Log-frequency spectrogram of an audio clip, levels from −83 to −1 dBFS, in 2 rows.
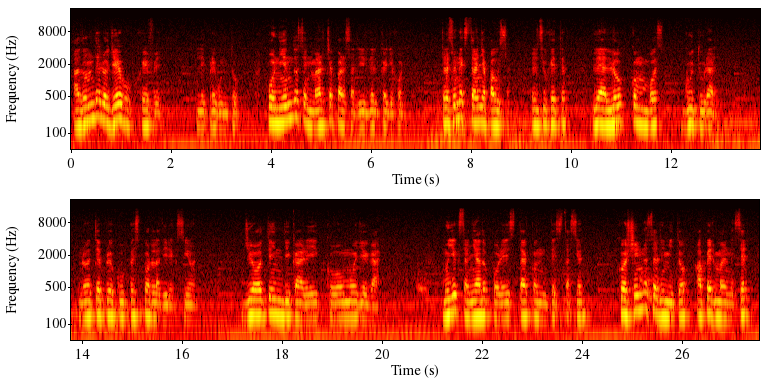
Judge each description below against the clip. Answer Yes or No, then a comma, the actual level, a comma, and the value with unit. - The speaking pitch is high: No, low, 130 Hz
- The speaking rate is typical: No, slow, 100 wpm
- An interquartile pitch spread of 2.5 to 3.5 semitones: No, average, 3.9 semitones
